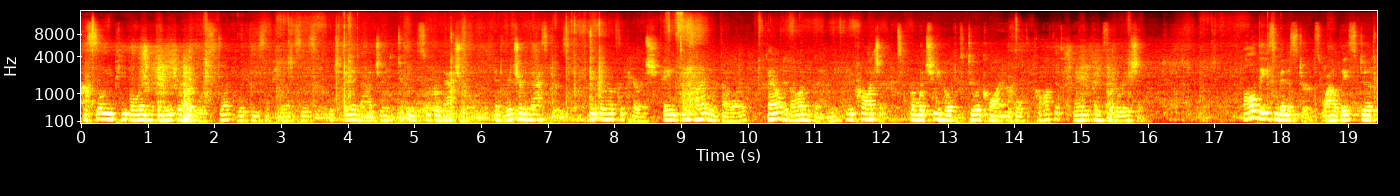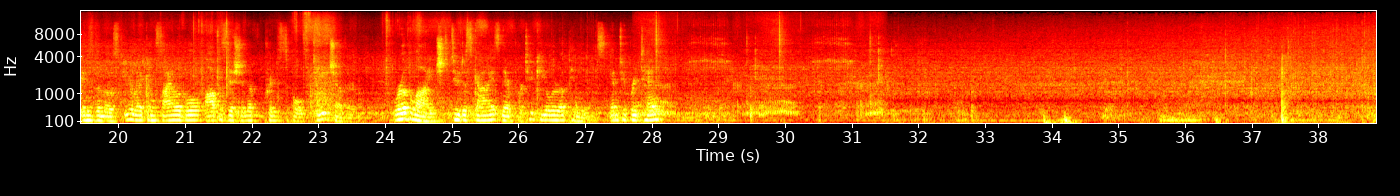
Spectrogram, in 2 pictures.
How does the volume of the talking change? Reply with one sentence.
The volume of the talking stays about the same.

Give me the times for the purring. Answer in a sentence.
You can hear the purring from 0.0 to 38.8 s.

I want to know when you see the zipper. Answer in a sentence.
You can't hear the zipper here.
